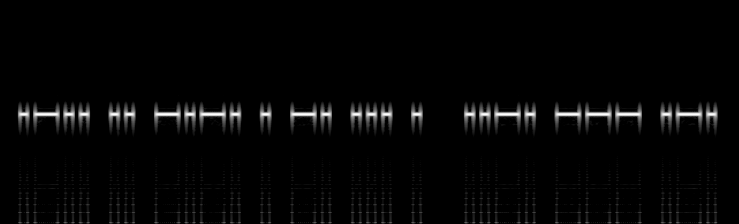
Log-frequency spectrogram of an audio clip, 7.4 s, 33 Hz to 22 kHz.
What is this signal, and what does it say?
Morse code, heard as a keyed tone, about 16 wpm, 800 Hz. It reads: LICENSE FOR
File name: QSOs / QSOs-mp3s / kc7haa@15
